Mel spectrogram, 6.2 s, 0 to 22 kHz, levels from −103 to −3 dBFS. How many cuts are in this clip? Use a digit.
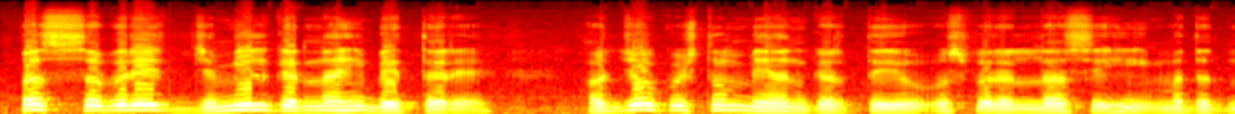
1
